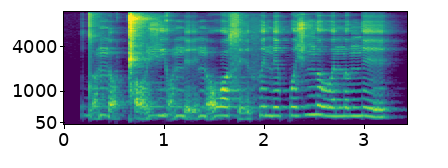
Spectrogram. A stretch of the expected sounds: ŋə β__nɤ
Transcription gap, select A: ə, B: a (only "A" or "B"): A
